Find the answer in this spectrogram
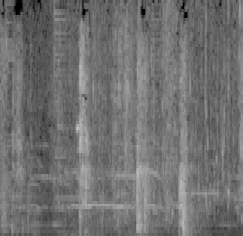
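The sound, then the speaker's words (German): Three or four footsteps of a ship's cook hauling sacks of potatoes and onions land at an uneven pace, each louder than the last as the walker draws nearer, over a faint steady background hum. “Das Geräusch sich nähernder Schritte lässt Horace aus seinem Tagtraum aufschrecken.”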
